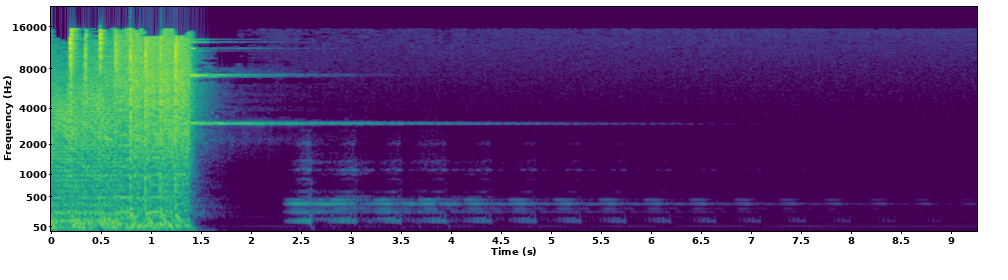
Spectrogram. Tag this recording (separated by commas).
Music, Rock music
